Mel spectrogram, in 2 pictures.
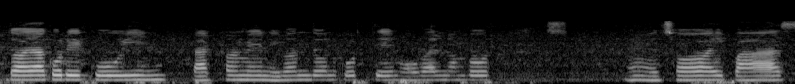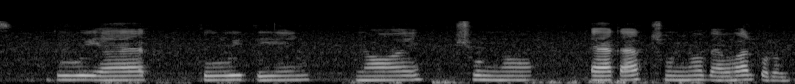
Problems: constant background noise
